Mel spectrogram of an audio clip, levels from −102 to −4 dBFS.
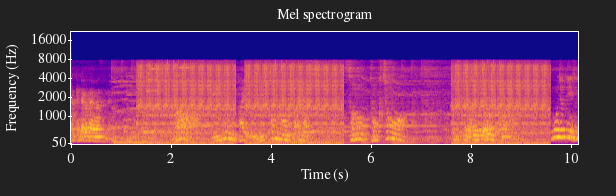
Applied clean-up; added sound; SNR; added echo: none; Tools; 3 dB; reverberation time 0.7 s.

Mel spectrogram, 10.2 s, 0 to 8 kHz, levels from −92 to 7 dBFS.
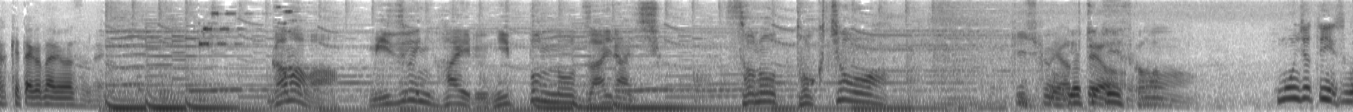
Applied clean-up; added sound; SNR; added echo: none; none; none; none.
